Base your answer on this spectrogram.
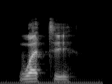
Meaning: to cotton-wool (cover with cotton wool)
- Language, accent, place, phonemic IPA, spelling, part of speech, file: French, France, Lyon, /wa.te/, ouater, verb, LL-Q150 (fra)-ouater.wav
